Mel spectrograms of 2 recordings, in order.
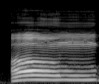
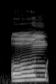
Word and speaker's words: ओम: सृष्टि का सृजन किया हम लोग ओम का उच्चारण करते हैं ओम में सारी सृष्टि निहित है आ उ मा ब्रह्मा विष्णु महेश सृजन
